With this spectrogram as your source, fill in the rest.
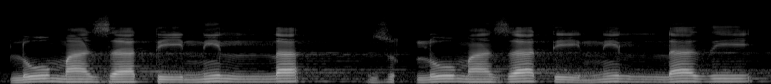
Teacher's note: tanwin apabila dia diwasalkan disambungkan bacaannya dengan huruf alif dan lam ya maka di baca Nun seperti ini lumazatinilla lumazzatinilladzi jadi tanwin itu pada dasarnya dia Nun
